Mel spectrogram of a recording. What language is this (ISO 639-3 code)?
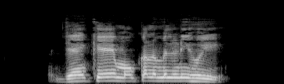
snd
